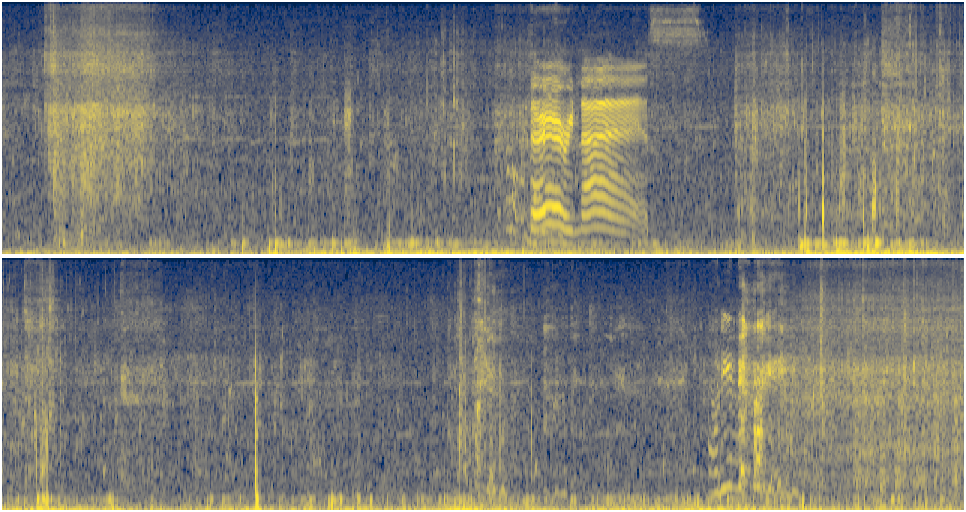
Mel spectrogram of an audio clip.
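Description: Water sloshes and laps around swimmers.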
